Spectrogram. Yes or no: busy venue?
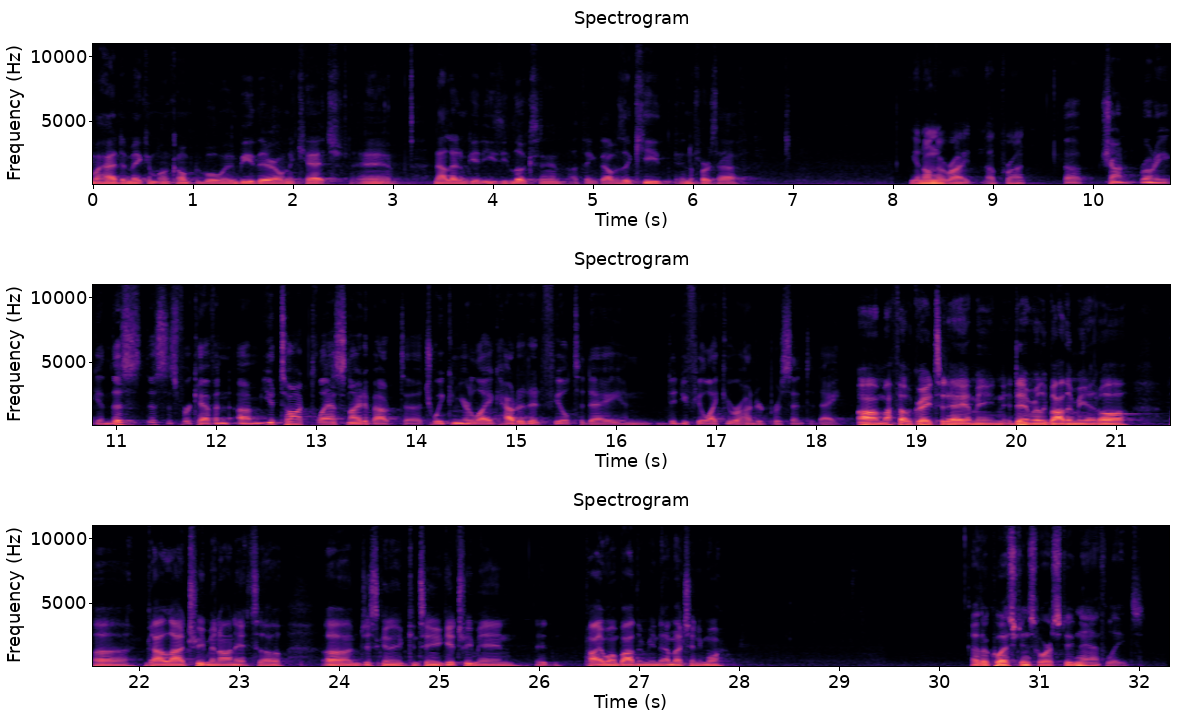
yes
